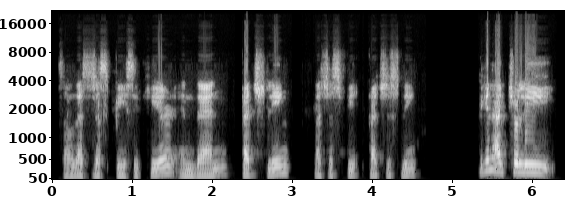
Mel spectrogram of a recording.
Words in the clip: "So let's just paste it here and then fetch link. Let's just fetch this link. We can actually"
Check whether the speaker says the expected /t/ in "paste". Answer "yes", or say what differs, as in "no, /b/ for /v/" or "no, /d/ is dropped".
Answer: no, /t/ is dropped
